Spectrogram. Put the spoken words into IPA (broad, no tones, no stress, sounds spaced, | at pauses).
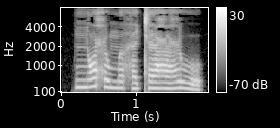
ɲ ɔ ħ u m ə h ɛ cʰ ɛ ʕ ɨ ʕ u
